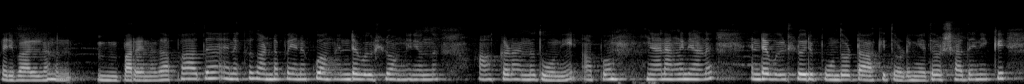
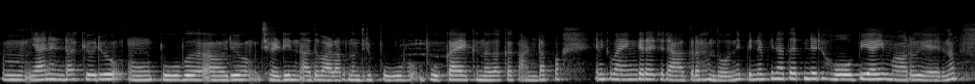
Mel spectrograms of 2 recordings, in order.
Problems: low volume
